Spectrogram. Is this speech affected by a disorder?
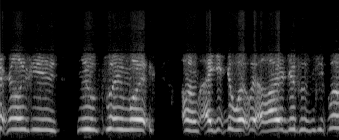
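Yes: cerebral palsy.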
